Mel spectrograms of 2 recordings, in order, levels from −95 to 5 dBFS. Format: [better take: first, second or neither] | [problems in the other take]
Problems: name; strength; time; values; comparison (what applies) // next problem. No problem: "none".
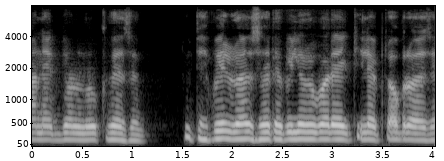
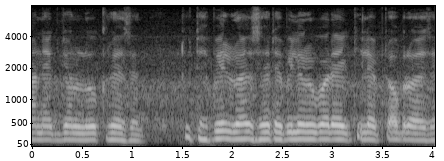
second | noise reduction (neural mask model DeepFilterNet 3)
